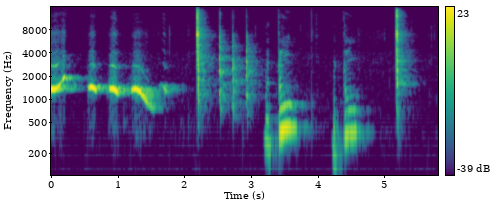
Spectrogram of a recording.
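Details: Pet ringneck parrot talking and mimicking: smooth whistled wavering tones first, then sharp clicks and nasal, cat-like meowing notes dipping low and rising, ending in a high squeak.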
